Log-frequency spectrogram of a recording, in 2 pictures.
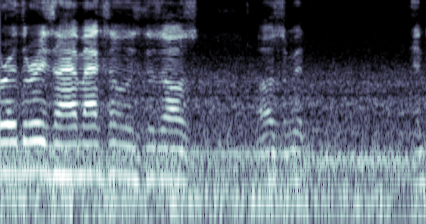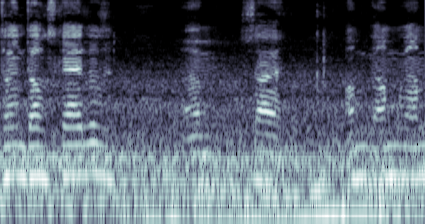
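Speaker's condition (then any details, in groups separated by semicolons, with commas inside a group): Acquired brain injury; fall from balcony; about 12 years since injury; wants speech therapy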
